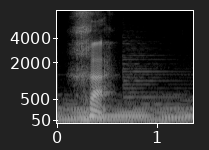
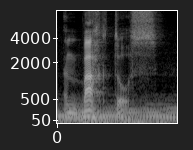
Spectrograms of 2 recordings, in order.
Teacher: the letter C in front of T became more of like a German hard CH sound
